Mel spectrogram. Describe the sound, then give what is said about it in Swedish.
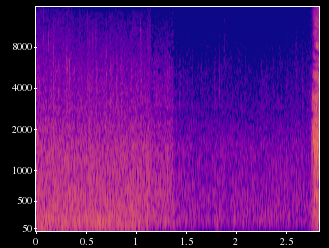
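A steady, soft hiss of rain falling outdoors, loudest at first and then easing to a quieter patter, ending with a brief sharp noise. No one speaks. “Um, en sån snygg man ska väl inte stå här ute i regnet och frysa?”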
